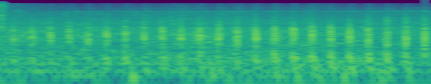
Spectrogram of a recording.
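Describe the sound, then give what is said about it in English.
A helicopter flies by, its rotor blades thumping in a fast, steady rhythm over a loud engine roar, with no voices. “We've been able to coordinate with other partners who are flying helicopters into the most hard-to-reach areas, villages and towns up in the mountains that no one has gotten to”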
